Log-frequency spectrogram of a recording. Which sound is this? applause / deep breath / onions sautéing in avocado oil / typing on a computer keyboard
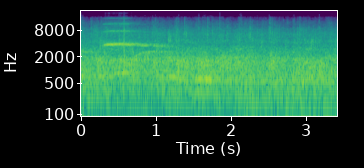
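applause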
